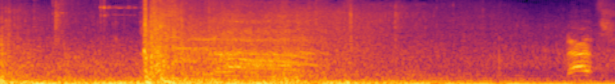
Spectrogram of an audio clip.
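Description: A rifle fires a rapid burst of loud shots.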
